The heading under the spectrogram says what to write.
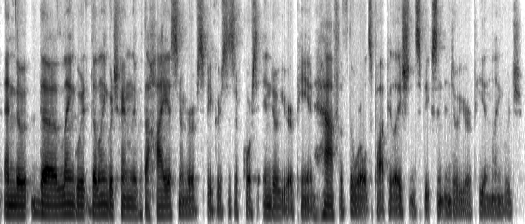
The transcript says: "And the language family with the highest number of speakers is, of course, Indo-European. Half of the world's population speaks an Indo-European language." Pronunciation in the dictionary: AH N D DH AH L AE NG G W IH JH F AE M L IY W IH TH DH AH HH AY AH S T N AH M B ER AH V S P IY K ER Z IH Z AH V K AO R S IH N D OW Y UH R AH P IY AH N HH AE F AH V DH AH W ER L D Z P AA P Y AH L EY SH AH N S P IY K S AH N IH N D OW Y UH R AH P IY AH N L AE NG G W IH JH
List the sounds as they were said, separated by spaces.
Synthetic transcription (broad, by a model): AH N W DH AH L AE NG G W IH JH F AE M L IY W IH DH AH HH AY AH S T N AH M B ER AH V S P IY K ER Z IH Z AH V K AO R S IH N D OW Y UH R AH P IY AH N HH AE F AH V DH AH W ER L D Z P AA P Y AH L EY SH N S P IY K S AH N IH N D OW Y UH R AH P IY AH N L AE NG G W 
